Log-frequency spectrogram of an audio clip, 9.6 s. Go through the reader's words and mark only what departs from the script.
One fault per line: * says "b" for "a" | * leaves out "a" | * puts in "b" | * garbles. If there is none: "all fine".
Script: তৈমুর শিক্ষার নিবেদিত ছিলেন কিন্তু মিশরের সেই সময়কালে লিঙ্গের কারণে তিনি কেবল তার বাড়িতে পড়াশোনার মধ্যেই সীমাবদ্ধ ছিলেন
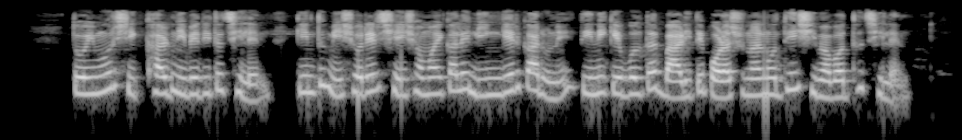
all fine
